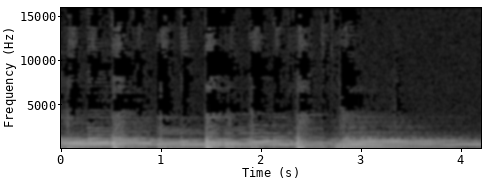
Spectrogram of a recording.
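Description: Solo guitar playing a song's closing phrase: plucked notes and chords about once or twice a second, then a final chord left ringing from about three seconds in.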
